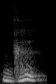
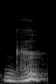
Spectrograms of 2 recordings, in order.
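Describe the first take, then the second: First: The consonant is a hard g sound. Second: The same.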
